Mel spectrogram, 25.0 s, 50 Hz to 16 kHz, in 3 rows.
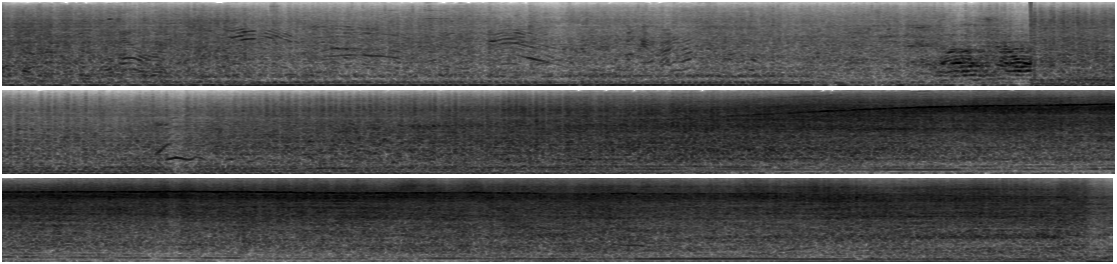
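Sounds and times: tractor engine at full power: 0:00.0 - 0:25.0.

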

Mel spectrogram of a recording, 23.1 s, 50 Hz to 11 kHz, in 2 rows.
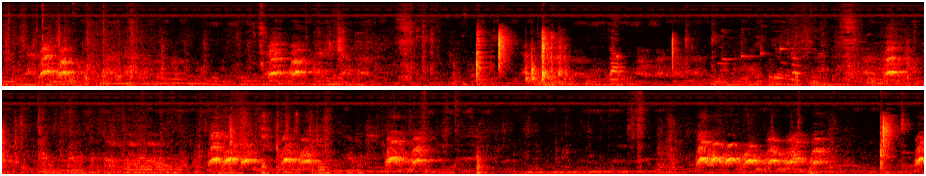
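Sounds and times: dog barking: 0:00.2 - 0:01.7, 0:03.2 - 0:04.8, 0:07.1 - 0:08.8, 0:10.7 - 0:11.5, 0:14.1 - 0:15.7, 0:16.3 - 0:17.1, 0:20.2 - 0:22.0.

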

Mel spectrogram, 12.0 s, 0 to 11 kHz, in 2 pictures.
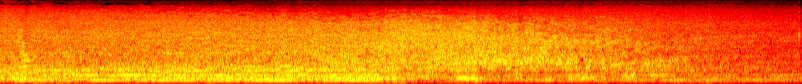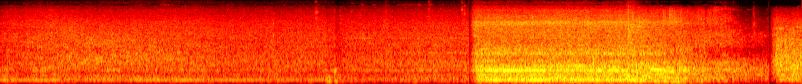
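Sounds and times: electric motor hum: 0:09.5 - 0:12.0.

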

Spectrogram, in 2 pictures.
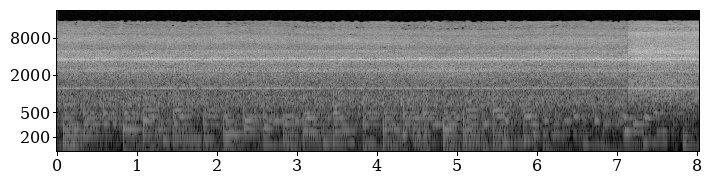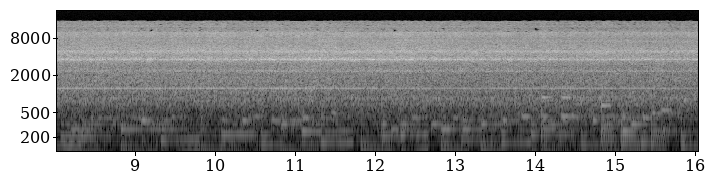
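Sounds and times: background music low notes: 0:00.0 - 0:16.0
jet engine idling with whine: 0:00.0 - 0:16.0.

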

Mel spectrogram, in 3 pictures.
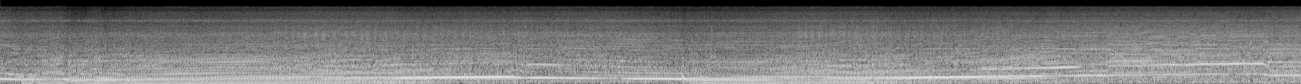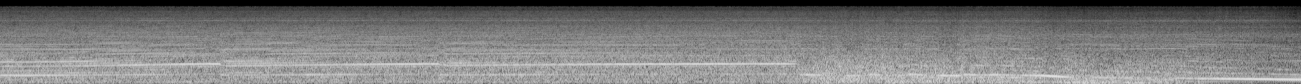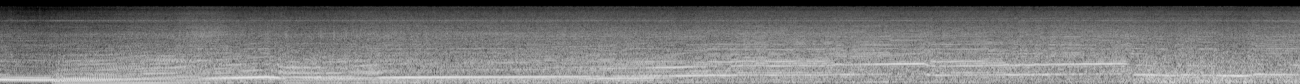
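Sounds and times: motorcycle engine revving: 0:00.0 - 0:39.0
wind rush: 0:18.7 - 0:26.7, 0:27.6 - 0:39.0.

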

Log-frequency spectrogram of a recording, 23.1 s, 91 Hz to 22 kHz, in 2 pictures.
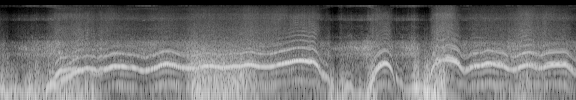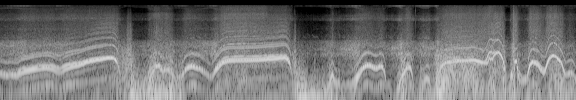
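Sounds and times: quadcopter motors whining: 0:00.0 - 0:23.0.

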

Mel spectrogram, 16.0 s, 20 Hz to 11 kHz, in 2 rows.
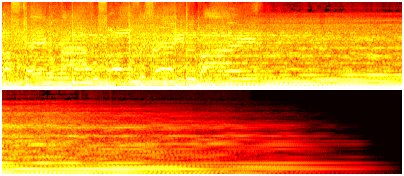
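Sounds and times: distorted electric guitar chord: 0:00.0 - 0:15.6.

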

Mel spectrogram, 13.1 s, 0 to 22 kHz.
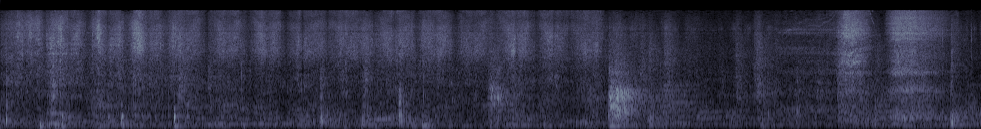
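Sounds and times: duster rubbing on blackboard: 0:00.0 - 0:08.4.

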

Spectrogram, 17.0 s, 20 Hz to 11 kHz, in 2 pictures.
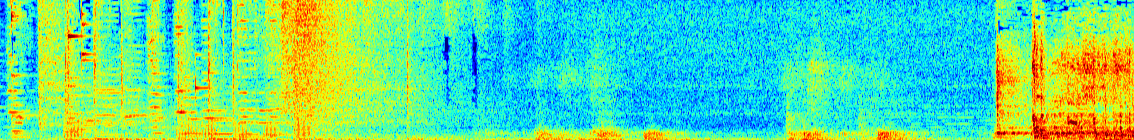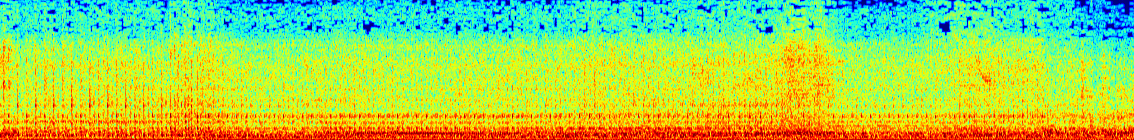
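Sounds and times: excavator diesel engine running: 0:07.5 - 0:17.0.

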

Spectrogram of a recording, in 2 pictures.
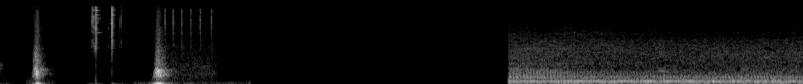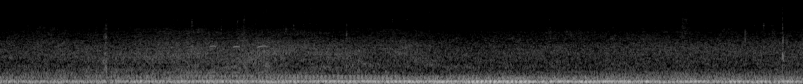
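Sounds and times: engine rumbling: 0:05.1 - 0:16.0.

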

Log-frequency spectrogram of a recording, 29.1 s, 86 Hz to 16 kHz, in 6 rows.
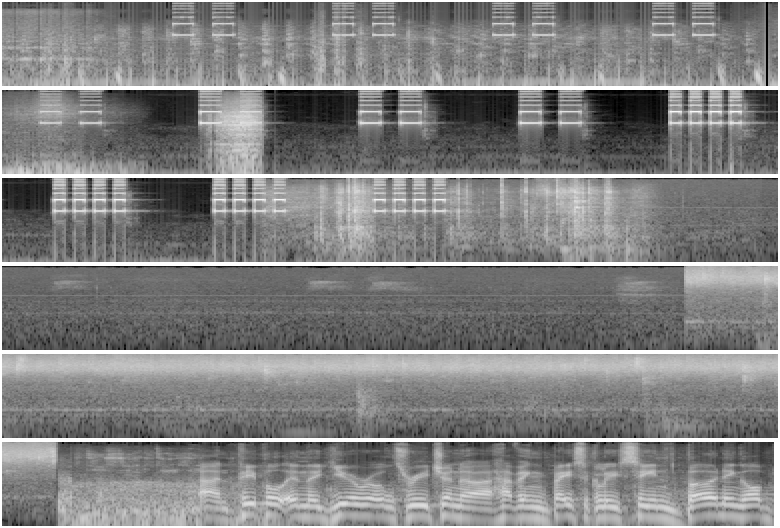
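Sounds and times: low rumble: 0:00.0 - 0:11.0
alarm clock beeping: 0:01.1 - 0:01.5, 0:02.1 - 0:02.5, 0:03.1 - 0:03.5, 0:04.1 - 0:04.5, 0:05.1 - 0:05.5, 0:06.1 - 0:06.5, 0:07.1 - 0:12.5.

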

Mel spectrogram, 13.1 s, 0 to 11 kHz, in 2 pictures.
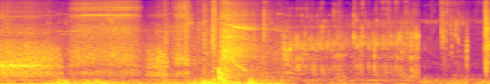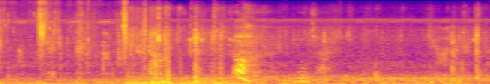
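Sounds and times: bare feet on wet gravel: 0:05.8 - 0:08.5.

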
